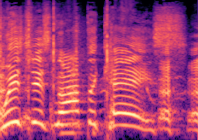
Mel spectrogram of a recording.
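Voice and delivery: laughing shout over a friend; loud laughing yell. Real, not acted. Talking over his friend.

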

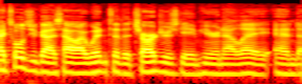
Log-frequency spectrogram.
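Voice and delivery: normal talking voice

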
